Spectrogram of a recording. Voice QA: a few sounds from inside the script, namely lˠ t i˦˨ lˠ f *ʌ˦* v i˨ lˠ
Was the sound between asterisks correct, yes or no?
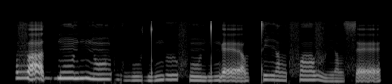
yes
